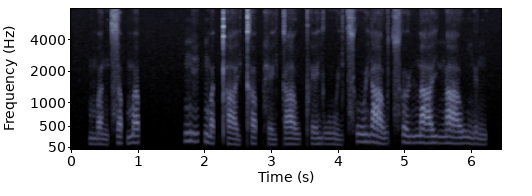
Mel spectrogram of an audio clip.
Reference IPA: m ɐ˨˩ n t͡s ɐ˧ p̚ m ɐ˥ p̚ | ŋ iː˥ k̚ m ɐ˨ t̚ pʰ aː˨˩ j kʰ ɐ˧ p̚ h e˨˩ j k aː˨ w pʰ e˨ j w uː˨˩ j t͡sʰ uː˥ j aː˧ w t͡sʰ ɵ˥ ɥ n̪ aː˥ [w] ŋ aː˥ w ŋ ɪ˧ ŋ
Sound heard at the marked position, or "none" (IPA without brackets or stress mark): j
